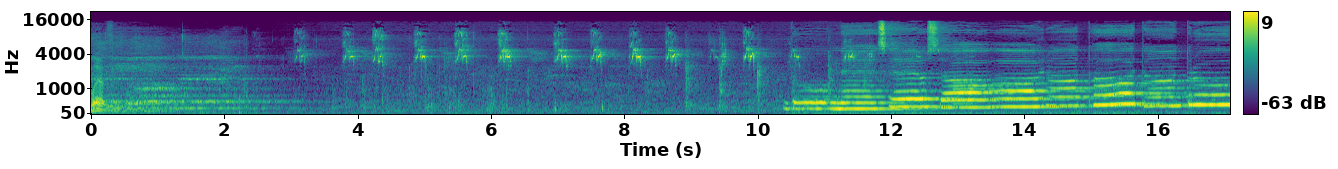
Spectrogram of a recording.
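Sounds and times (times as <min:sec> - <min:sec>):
small songbird chirping: 0:03.0 - 0:12.6.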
